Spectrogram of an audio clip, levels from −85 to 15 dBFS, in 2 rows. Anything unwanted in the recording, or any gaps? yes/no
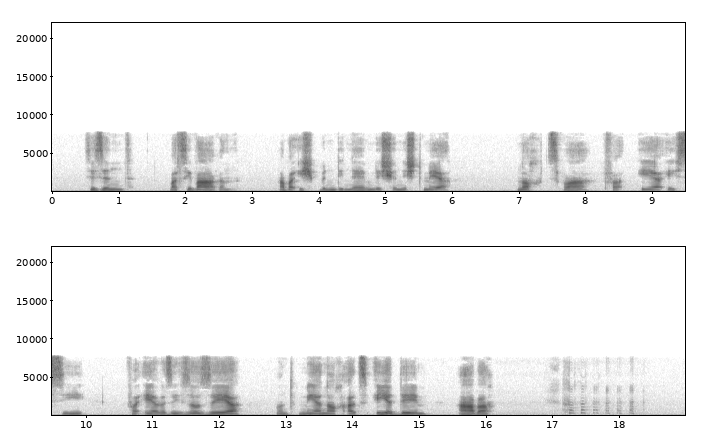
yes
